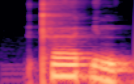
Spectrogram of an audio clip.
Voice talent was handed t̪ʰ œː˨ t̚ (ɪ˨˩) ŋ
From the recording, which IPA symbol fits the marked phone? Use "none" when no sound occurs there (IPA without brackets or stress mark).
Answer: ɪ˨˩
